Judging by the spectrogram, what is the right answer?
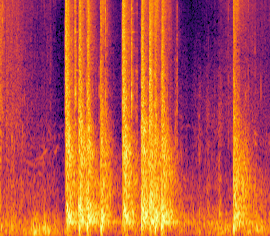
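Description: Shotguns fire during a hunt, several loud, sharp blasts in quick succession, some close together and others a second or more apart, echoing outdoors.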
